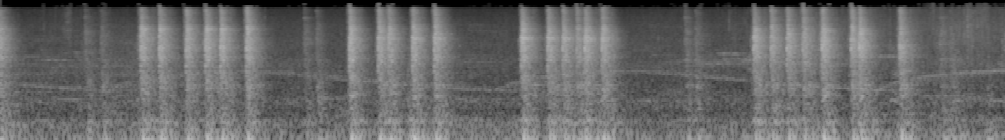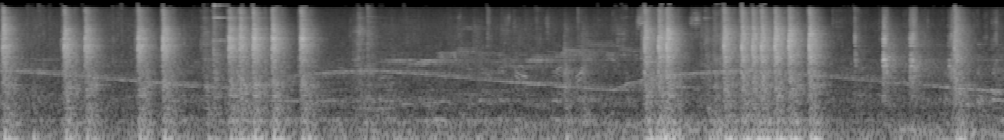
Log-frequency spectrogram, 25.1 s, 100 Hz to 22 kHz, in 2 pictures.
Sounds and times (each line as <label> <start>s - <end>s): wind 0.0s - 25.1s
typewriter 1.0s - 5.7s
typewriter 6.5s - 7.8s
typewriter 9.4s - 11.9s
typewriter 12.5s - 16.6s
typewriter 20.6s - 23.0s
typewriter 23.6s - 24.8s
